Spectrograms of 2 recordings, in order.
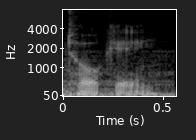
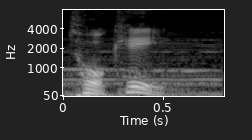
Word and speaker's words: Torquay: Dude, I don't live that far away from Torquay. And it's always been pronounced Torquay, not Torquay.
